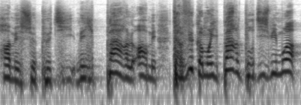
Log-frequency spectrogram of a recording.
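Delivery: loud, gasping mock wonder; amazed parent. Parents marvelling at their eighteen-month-old, mock amazement. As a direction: marvel aloud, hammed up. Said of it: "on était émerveillés devant nos enfants".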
